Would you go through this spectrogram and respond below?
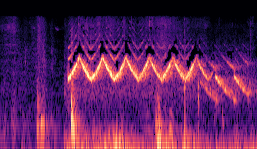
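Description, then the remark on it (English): A car alarm blares, its piercing tone sweeping rapidly up and down in a repeating wail that starts abruptly after a brief quiet moment and continues loudly to the end. “When was the last time you heard an alarm up here?”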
